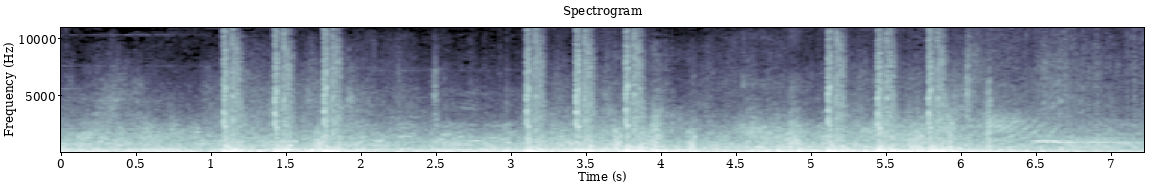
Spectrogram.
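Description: Rapid gunfire cracks in quick bursts.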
